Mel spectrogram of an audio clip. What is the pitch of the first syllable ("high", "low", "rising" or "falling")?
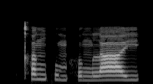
high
